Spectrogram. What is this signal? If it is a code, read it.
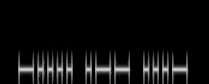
Morse code, heard as a keyed tone, about 25 wpm, 700 Hz. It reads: 6WV
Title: Three Challenging Letter-Number Combinations 25wpm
